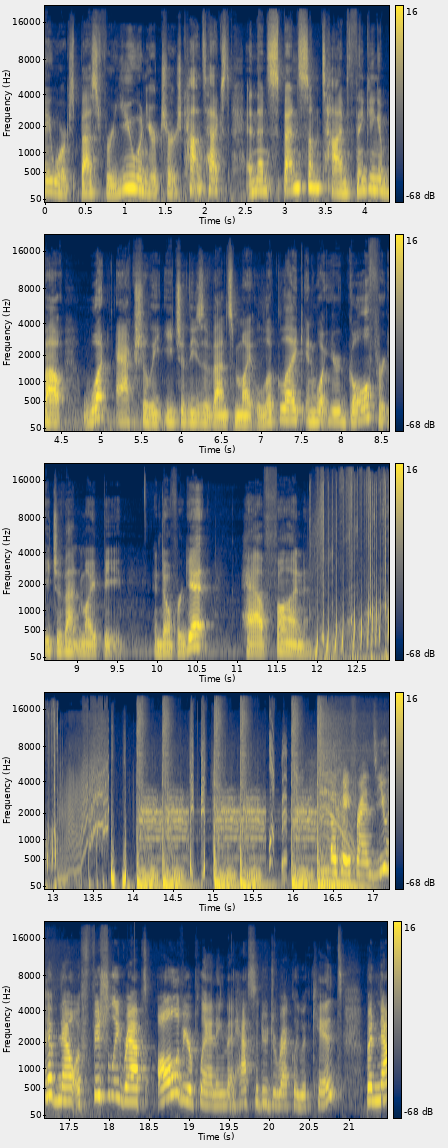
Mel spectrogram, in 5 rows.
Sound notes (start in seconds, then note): 11.9 digital effects; 12.7 upbeat music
